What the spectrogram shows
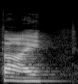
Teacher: where my tongue is really between my teeth and it can also produce that by putting my tongue against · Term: interdental, interdental fricative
